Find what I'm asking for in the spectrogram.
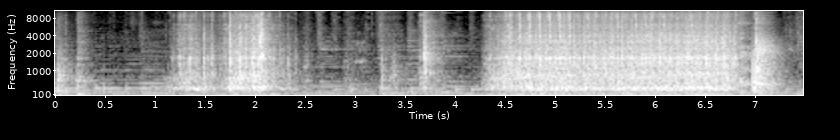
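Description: A sewing machine set to its longest stitch and highest tension runs a straight-stitch gathering seam to ruffle fabric for a dress, in several loud, near bursts of rapid needle chatter separated by brief pauses.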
